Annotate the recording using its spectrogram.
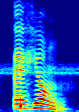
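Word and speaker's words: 태형: Taehyung, bacanya tuh Taehyung, agak kayak gitu Taehyung.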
